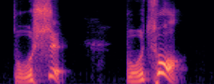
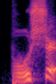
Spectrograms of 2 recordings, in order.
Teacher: bu is fourth tone, but if it comes before another fourth tone, then it goes second tone.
